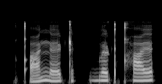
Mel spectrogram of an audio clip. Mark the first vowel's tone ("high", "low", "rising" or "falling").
rising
